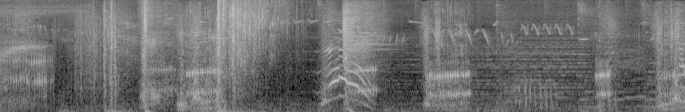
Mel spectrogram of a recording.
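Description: Frogs croaking in the fantasy role-playing game Pathfinder: Kingmaker, loud throaty croaks and roaring calls in uneven bursts with short gaps between, close and prominent.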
